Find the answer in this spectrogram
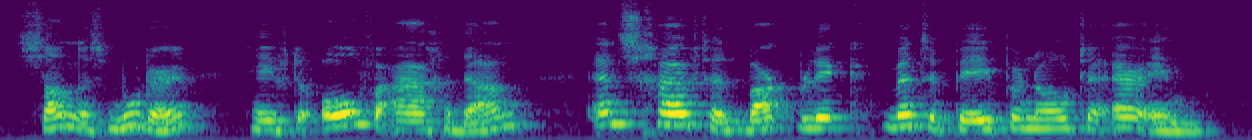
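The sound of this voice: Lively intonation runs through an unforced reading voice.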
